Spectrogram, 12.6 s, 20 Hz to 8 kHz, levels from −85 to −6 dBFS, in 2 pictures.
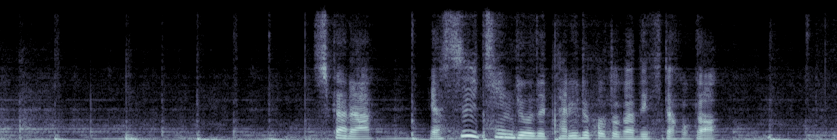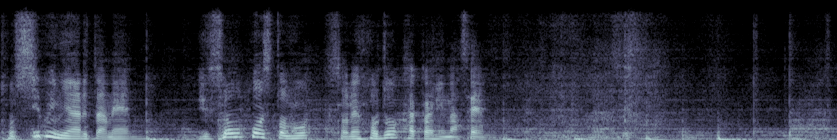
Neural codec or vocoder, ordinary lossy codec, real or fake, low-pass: codec, 24 kHz, 1 kbps, SNAC; Opus, 64 kbps; fake; 7.2 kHz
